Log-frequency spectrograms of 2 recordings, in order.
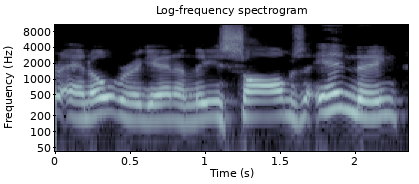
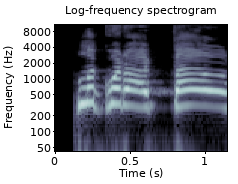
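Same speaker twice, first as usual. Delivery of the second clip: put-on thrilled English accent, laid on, pitched up; 8 semitones higher, 4 dB louder than usual. Retelling a searcher jumping with excitement over his find, imitating excited English accent. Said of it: "With an English accent".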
